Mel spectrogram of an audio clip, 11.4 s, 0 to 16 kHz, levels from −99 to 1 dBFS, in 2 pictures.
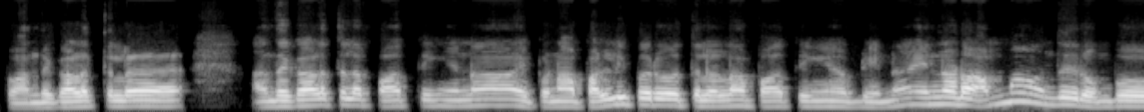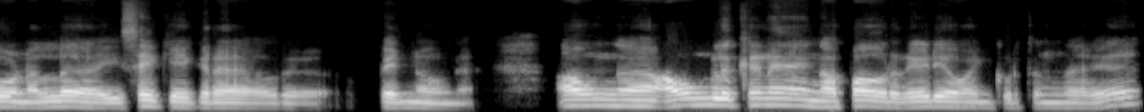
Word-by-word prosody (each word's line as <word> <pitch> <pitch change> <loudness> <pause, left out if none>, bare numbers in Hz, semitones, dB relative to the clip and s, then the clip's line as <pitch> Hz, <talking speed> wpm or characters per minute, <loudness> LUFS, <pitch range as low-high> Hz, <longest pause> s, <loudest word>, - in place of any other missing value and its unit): இப்ப 115 - -7
அந்த 120 +2 -2
காலத்துல 145 +2 +3 0.6
அந்த 140 +2 +1
காலத்துல 165 +2 +2
பார்த்தீங்கன்னா, 150 +1 -4 0.2
இப்ப 135 - -5
நான் 135 - 0
பள்ளிப் 185 +3 +2
பருவத்துல 165 -4 +2
எல்லாம் 155 -1 0
பார்த்தீங்க 140 0 -3
அப்டின்னா 130 -1 -5
என்னோட 190 -1 +4
அம்மா 255 +6 -4
வந்து 185 -2 -1
ரொம்ப 135 +2 -1 0.3
நல்ல 135 +3 0 0.3
இசை 155 +6 0
கேட்கிற 125 -1 -1 0.3
ஒரு 110 -1 -9 0.4
பெண் 125 0 -1
அவங்க. 105 -1 -9 0.5
அவங்க 160 0 +1 0.2
அவங்களுக்குனு 175 +1 +1
எங்க 135 -1 0
அப்பா 155 - +3
ஒரு 125 - -2
ரேடியோ 135 -1 +1
வாங்கி 120 -2 -8
குடுத்திருந்தாரு. 115 0 -7
145 Hz, 165 wpm, -17 LUFS, 125-165 Hz, 0.6 s, என்னோட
